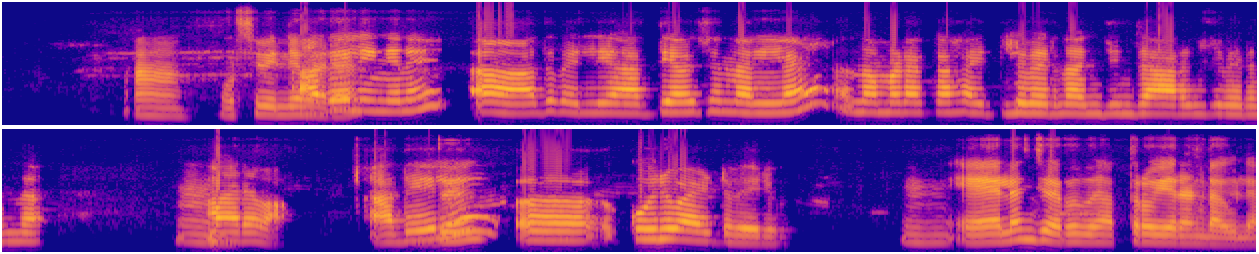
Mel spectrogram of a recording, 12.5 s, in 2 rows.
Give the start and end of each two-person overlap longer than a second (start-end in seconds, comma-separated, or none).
none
